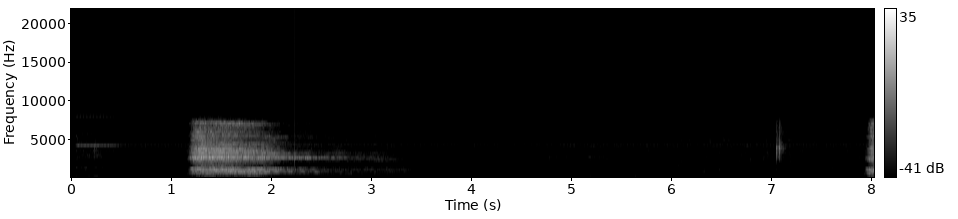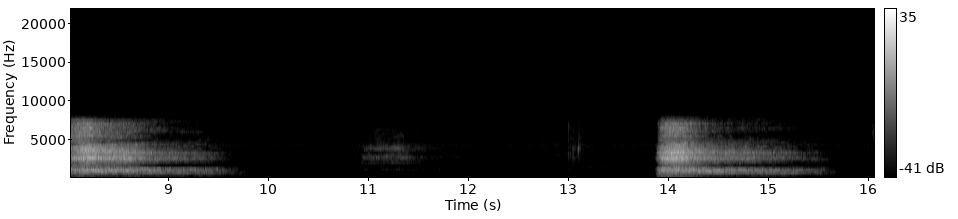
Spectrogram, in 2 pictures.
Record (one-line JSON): {"exhalation_length": "16.1 s", "exhalation_amplitude": 13581, "exhalation_signal_mean_std_ratio": 0.41, "survey_phase": "beta (2021-08-13 to 2022-03-07)", "age": "65+", "gender": "Male", "wearing_mask": "No", "symptom_none": true, "smoker_status": "Never smoked", "respiratory_condition_asthma": true, "respiratory_condition_other": false, "recruitment_source": "REACT", "submission_delay": "2 days", "covid_test_result": "Negative", "covid_test_method": "RT-qPCR", "influenza_a_test_result": "Unknown/Void", "influenza_b_test_result": "Unknown/Void"}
